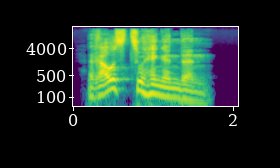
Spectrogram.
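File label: "rauszuhängenden", German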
